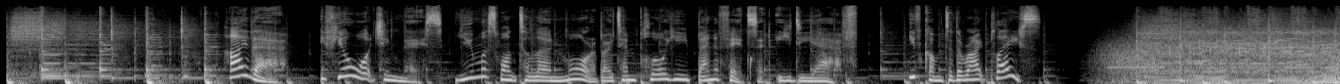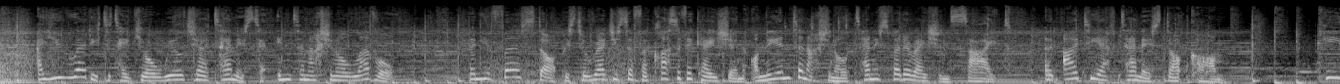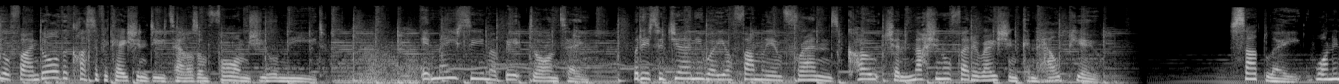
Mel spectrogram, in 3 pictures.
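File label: explainers, Northern Authentic Lancashire Voice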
